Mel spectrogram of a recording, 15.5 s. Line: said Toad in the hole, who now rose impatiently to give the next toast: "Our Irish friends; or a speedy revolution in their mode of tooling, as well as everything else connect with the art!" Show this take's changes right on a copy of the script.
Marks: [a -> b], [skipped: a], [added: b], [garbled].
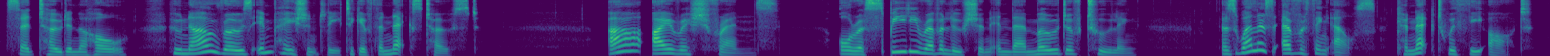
said Toad in the hole, who now rose impatiently to give the next toast: "Our Irish friends; or a speedy revolution in their mode of tooling, as well as everything else connect with the art!"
